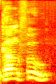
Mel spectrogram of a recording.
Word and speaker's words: Gung Fu: Without getting misty-eyed, man, a lot of the lessons, what you taught me in Gung Fu, which was the first off the correct pronunciation of it, you know what I'm saying?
